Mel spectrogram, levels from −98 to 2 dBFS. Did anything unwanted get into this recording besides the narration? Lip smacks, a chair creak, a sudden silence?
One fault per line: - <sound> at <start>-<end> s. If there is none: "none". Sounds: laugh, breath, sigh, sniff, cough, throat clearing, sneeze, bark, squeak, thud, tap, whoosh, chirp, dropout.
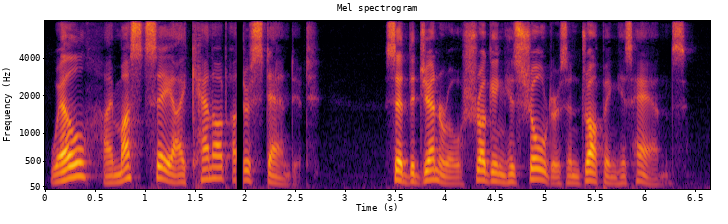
- dropout at 1.9-2.0 s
